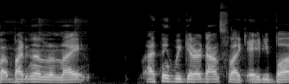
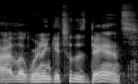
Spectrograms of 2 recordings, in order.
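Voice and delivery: normal talking voice

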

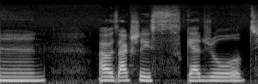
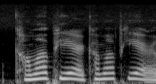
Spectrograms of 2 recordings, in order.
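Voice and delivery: thrilled, excited shout, pitched up; 6 semitones higher than usual. Retelling shouting to someone honking for them to come down, retelling a yell. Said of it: "i'm like yelling like".

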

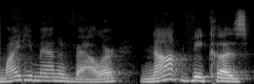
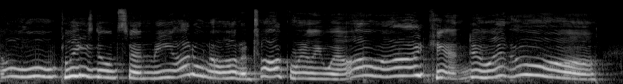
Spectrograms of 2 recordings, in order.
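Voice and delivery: put-on shrill, very high cartoon crybaby whine; 13 semitones higher than usual. Retelling how Moses answers God's call to go to Pharaoh, mock-whiny crying Moses voice. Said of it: "He's like a whiny cartoon character".

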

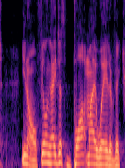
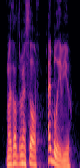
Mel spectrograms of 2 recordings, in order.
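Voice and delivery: usual speaking voice

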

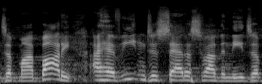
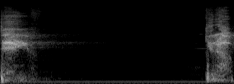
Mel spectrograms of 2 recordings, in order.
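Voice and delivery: faint, breathy, barely audible whisper. Retelling leftover pizza calling from the refrigerator at night: imitating pizza's faint whisper. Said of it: "I hear a faint whisper".

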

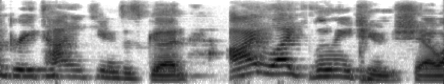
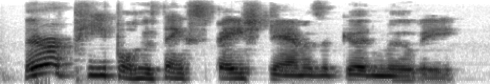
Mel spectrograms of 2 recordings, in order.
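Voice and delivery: normal talking voice

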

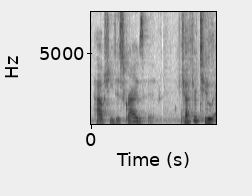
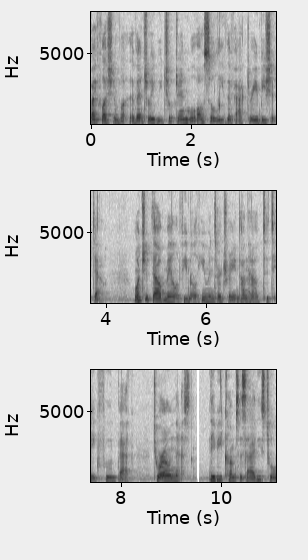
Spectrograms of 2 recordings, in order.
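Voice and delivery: usual speaking voice

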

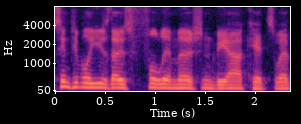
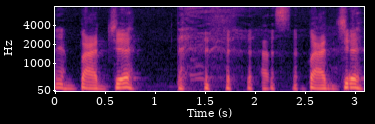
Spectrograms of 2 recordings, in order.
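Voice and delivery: put-on Yorkshire accent. Chatting about a character called Derek Badger, saying the surname in a Yorkshire accent. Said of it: "said in a Yorkshire accent".

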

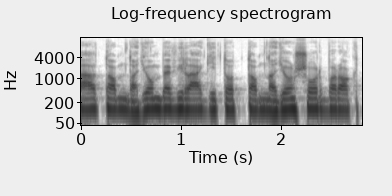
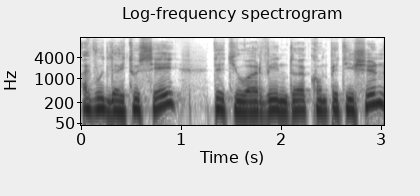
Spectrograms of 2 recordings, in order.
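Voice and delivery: put-on Indian-accented English voice. Telling how a Sony caller announced the competition win, imitating Indian-accented caller. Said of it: "felhívott egy indiai akcentussal egy hölgy".

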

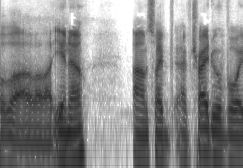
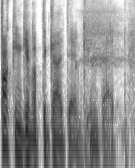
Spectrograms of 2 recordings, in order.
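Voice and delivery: mock-frustrated, quieter voice; 4 dB quieter than usual. Retelling an apartment argument with a friend, imitating frustrated Gopal. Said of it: "he was so frustrated at me".

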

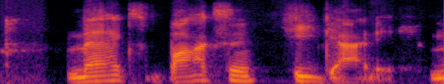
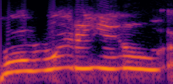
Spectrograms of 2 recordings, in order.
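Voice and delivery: mock high-pitched, pitchy voice, raised higher. Imitating her interrupting a relaxed conversation: imitating a high pitchy voice. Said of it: "It's a pitchy voice".

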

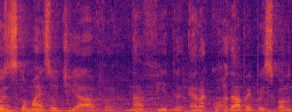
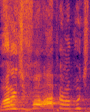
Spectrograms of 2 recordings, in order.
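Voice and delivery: mock crazed shouting, much higher and louder; 10 dB louder than usual. Recalling wanting to run out of church, the speaker acts out: imagined crazed shouting. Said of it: "gritando louco".

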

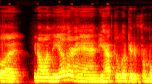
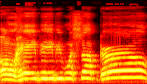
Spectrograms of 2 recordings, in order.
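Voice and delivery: very high, very slow, cocky swaggering tone; 10 semitones higher than usual. Retelling his own past approach to women: imitating a cocky pickup line. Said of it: "I'm putting on my act now, the confident guy, the extra cocky guy".

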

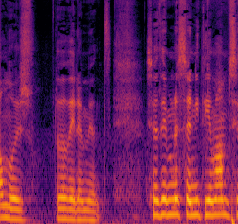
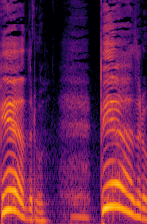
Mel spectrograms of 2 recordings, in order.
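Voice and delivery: mock yelling, put-on loud shouting. Retelling how you called out while lying on the bathroom floor, retelling shouting for pedro. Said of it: "comecei aos gritos".

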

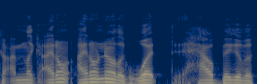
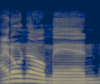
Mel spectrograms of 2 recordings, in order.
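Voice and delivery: loud, mock plainly irritated, annoyed tone; 4 semitones higher, 8 dB louder than usual. Retelling the reply given to a man, acting out being clearly annoyed with him. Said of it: "clearly being annoyed".

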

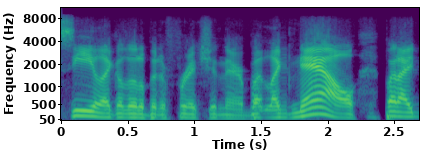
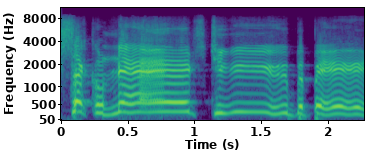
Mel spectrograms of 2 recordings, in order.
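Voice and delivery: goofy, very high, slow, drawn-out voice; 11 semitones higher than usual. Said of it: "the goofy voice and stuff".

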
